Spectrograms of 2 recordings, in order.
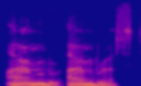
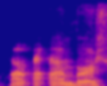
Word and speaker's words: Armbrust: Oh, Armbrust, right? Yes, actually, you've pronounced it correctly. One of the few people that do. What do people say? Armburst or Armbruster. Oh. You just have to read where the R and the U are.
